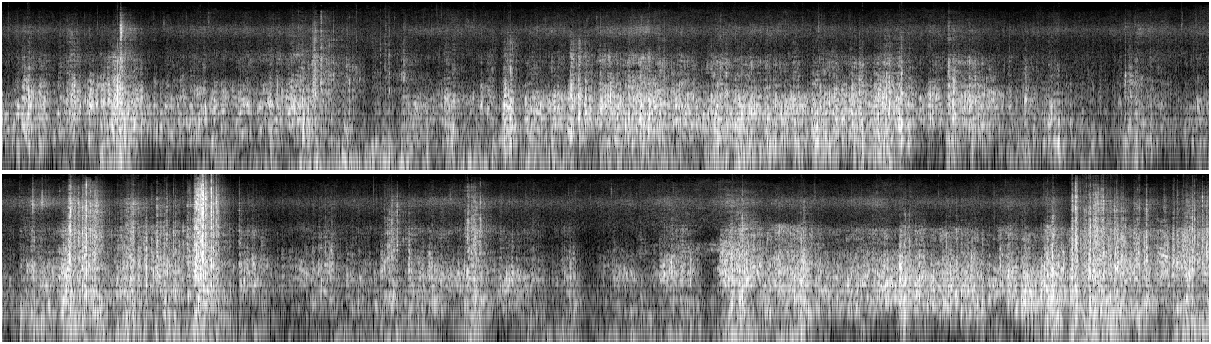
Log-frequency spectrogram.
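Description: Wind buffeting the microphone of a camera on a moving vehicle: a loud, continuous rumbling roar with irregular gusty surges.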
